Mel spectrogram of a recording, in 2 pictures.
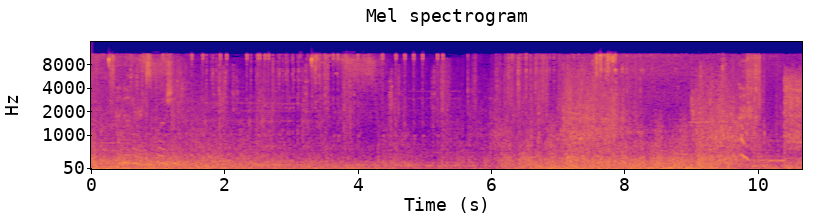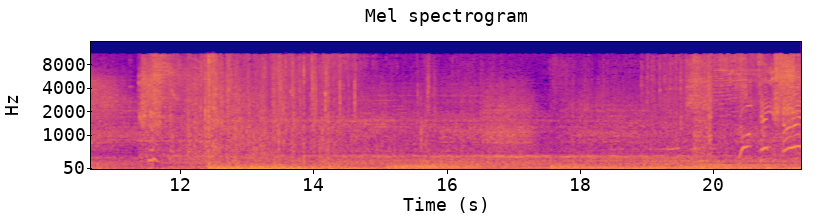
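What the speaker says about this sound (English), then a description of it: "Another explosion." Explosions and mechanical combat noise in the video game Horizon Zero Dawn, loud and dense throughout, with bursts of rumbling impacts and clanking machinery under game voices talking.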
